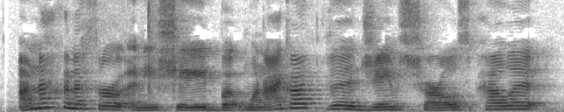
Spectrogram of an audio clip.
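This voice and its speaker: A woman speaks at a moderate pace, with audible echo in the room. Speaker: beauty vlogger. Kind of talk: tutorial.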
